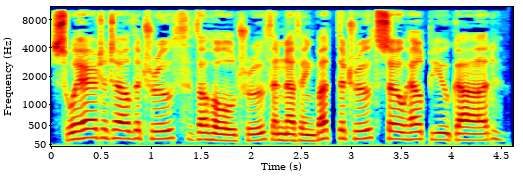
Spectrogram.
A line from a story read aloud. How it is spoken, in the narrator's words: the captain intoned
